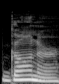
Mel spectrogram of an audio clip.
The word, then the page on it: goner: American English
